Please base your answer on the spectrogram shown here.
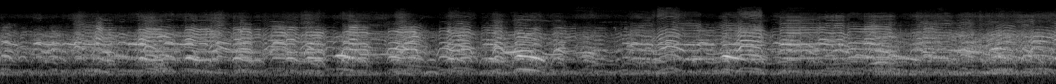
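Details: Parent and chick Black-tailed gulls on Teuri Island's Kurosaki coast, Hokkaido, June 17, 2021: a crowded din of drawn-out, curving, cat-like wails from numerous gulls overlapping steadily throughout.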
